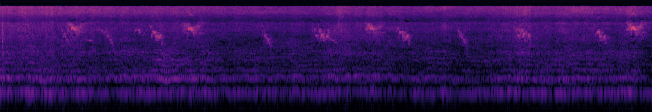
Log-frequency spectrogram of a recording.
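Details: Dense, even buzzing of worker honey bees streaming in and out of a feral colony, a rich droning hum with strong overtones, accompanied by repeated short, downward-slurred high chirps of birds nearby.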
